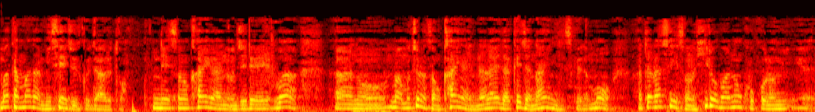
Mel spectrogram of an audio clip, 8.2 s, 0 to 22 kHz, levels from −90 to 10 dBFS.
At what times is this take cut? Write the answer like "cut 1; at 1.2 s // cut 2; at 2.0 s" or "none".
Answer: none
